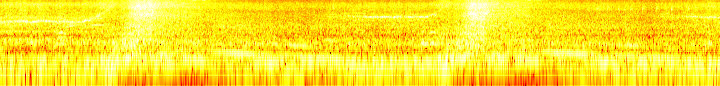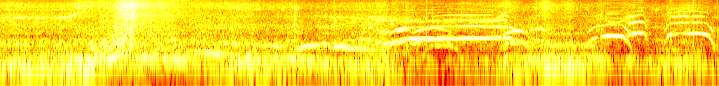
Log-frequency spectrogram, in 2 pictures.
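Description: Ford Mustang engine revving hard at an outdoor rumble contest, three loud sweeping throttle blips spaced several seconds apart over a steady idle rumble, with higher whining revs near the end.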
